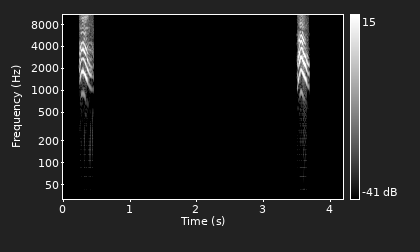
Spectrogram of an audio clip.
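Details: Two abrupt, high, harmonic chirps from a male cheetah, each brief and bird-like, separated by about three seconds of silence.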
